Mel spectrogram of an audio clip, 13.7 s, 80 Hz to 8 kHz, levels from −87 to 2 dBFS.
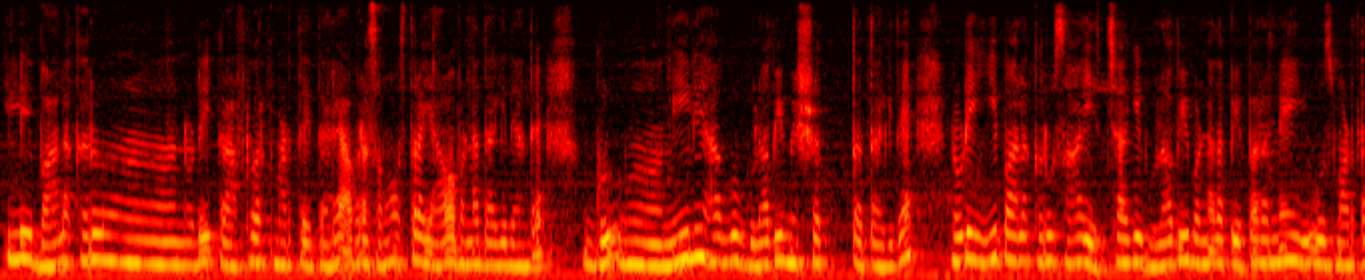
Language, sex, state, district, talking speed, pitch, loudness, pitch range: Kannada, female, Karnataka, Bijapur, 110 wpm, 205 Hz, -35 LUFS, 190-220 Hz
